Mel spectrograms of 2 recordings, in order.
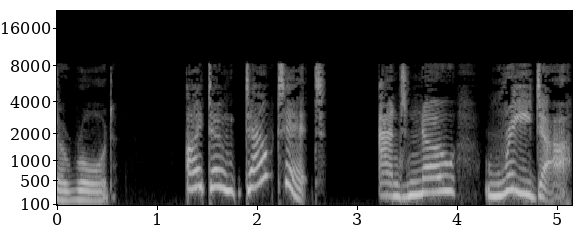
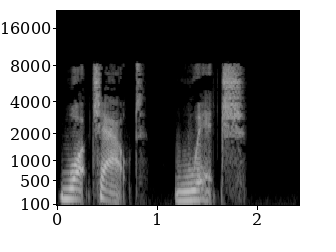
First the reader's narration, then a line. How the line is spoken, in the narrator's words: Hester spat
